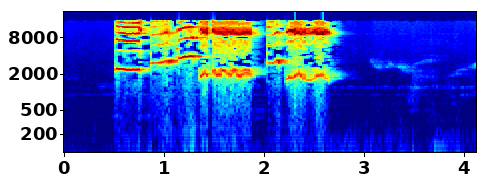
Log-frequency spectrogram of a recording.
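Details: Lure song of an Orange-headed thrush for training cage birds, in the ngeplong style from Indonesia: a clear opening whistle, then tumbling slurred whistled notes in two linked parts, ending in near silence.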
